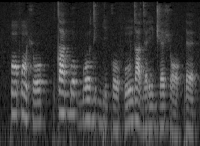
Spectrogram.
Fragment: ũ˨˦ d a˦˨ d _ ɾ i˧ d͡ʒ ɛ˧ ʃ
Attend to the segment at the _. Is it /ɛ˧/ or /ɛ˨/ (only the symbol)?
ɛ˧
